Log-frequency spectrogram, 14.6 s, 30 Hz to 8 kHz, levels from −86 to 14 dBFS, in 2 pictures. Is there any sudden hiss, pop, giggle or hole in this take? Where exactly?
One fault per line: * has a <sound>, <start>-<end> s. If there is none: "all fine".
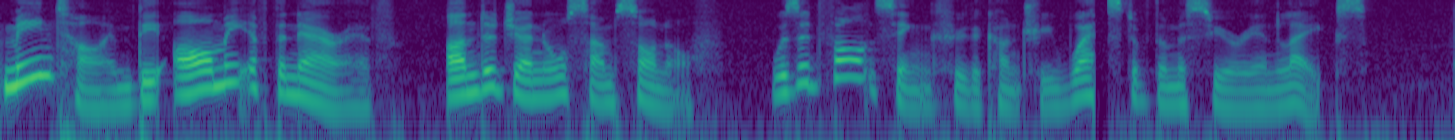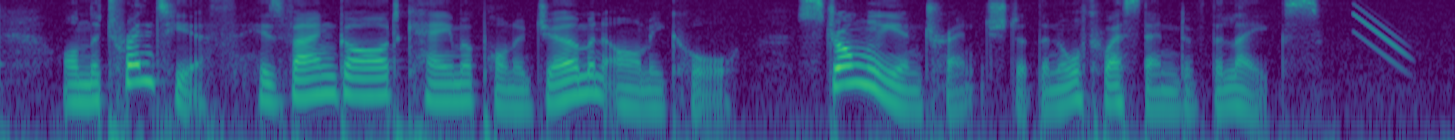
* has a dropout, 5.5-5.5 s
* has a chirp, 14.0-14.4 s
